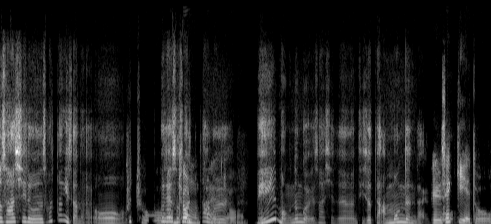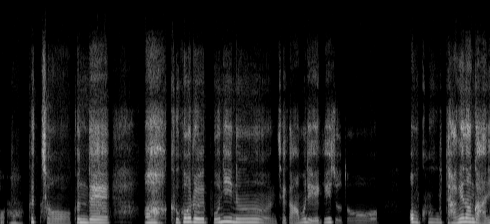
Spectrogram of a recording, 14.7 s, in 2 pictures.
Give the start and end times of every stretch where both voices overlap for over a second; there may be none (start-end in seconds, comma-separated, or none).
1.9-4.0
